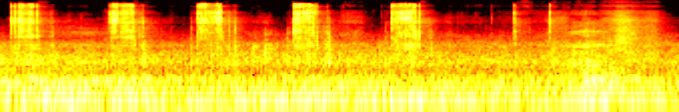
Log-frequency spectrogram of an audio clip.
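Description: A ratcheting tool tightens an Errex damper on a Dualtron Thunder electric scooter, a series of close, crisp clicking bursts spaced about half a second apart, with a faint background hum and no voices.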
